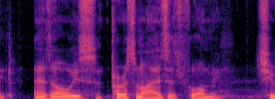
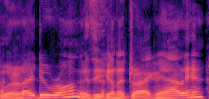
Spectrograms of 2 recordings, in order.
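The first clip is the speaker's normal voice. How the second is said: nervous guy; 7 semitones higher, faster than usual. Retold or imitated. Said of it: "The guy's like".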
